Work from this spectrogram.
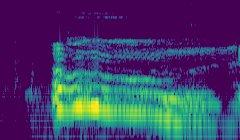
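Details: Alaskan Malamute Lolo, at home and urged to come back to the city, gives one long, steady, wavering howl-like moan that slowly sinks in pitch. It starts after a brief quiet moment.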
